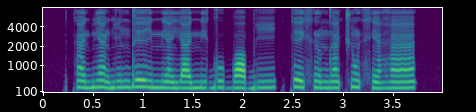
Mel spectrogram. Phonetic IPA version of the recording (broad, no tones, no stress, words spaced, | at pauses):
kæ̃bʲæ̃ ɡĩndei̯ mʲæ̃jæmʲeɡu bɒ bi | ke xʲõndæ̃t͡ʃũ xʲæ̃ɦæ̃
